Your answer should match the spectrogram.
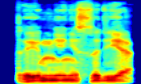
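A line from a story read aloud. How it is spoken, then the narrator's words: Icy cold tone. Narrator (Russian): тем же ледяным тоном ответил наследник лорда Маккейн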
